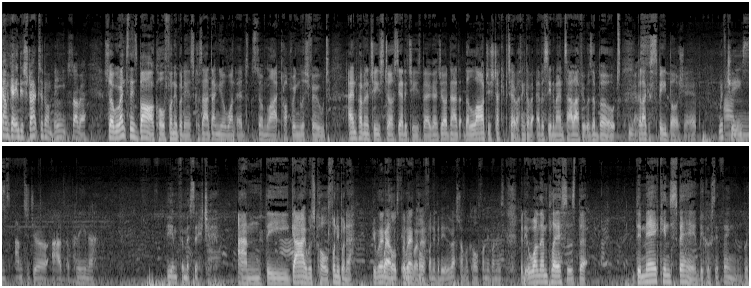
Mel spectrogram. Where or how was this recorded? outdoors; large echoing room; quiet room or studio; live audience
outdoors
